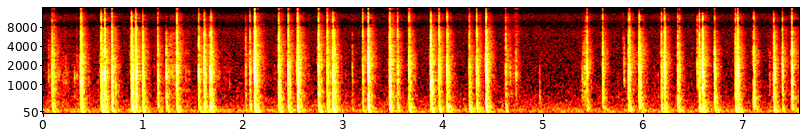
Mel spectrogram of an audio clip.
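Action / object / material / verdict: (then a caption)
tap / cardboard box filled with markers / cardboard / none. Long red-painted nails tap rapidly on the front face of a small printed cardboard box of Crayola markers, filled with markers and held in one hand. About 39 quick, dry, clicky taps come in uneven bursts with a short pause near the middle. Each tap stops almost at once with no ring and has a crisp, bright edge.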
